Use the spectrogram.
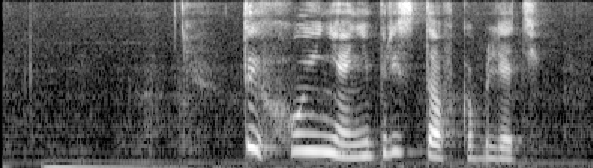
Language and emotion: Russian, angry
